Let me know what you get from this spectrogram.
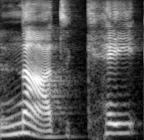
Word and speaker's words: knot: 那个 nut，k n o t，k 不发音，所以 nut 也是打结，所以绑个包头叫做 bun 或是 nut。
